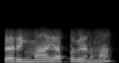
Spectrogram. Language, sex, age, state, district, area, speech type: Tamil, female, 30-45, Tamil Nadu, Tirupattur, rural, conversation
